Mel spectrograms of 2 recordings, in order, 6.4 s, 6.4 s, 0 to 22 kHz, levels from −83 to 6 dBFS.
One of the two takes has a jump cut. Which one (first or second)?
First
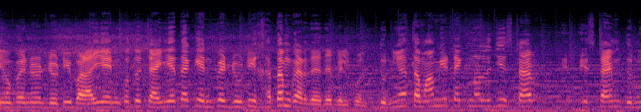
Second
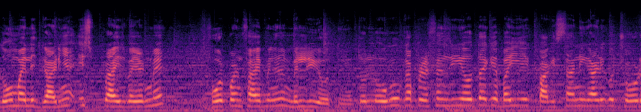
first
